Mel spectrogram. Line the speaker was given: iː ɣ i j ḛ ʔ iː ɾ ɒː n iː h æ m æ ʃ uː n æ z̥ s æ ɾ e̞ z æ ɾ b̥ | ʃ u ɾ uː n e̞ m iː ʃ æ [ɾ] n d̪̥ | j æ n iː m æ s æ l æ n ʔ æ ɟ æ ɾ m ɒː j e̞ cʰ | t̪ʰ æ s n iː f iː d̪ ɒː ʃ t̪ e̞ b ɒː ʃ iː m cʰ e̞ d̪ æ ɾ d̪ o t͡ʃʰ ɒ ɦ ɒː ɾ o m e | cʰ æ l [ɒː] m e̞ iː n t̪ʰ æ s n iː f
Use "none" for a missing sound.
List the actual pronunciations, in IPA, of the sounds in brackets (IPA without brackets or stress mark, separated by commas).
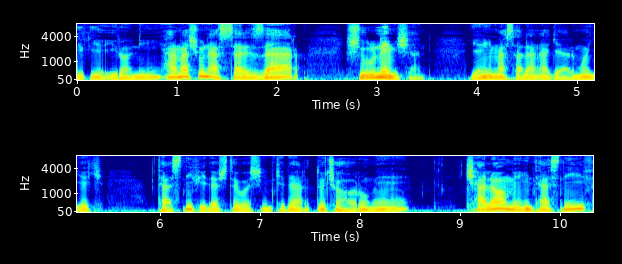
none, ɒː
